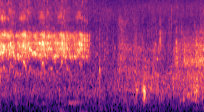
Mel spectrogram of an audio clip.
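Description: Fly reel's clicking drag buzzing in a fast, high rattle while a hooked trout is played, cutting off about a second in.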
